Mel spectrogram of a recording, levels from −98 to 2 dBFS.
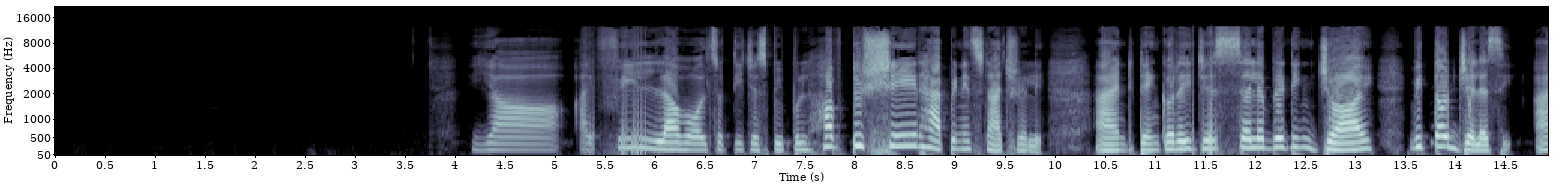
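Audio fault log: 5.23–5.90 s: processor overload crackle. A gritty burst rides on the speech for about two thirds of a second. It fits a processor falling behind on short buffers of around 5 ms and missing deadlines a few dozen times in a row. Each miss replays a scrap of old audio with hard edges, and the chain of those splices is heard as tearing.
11.38–11.82 s: processor overload crackle again, shorter. It fits roughly 15 missed buffers, each filled with stale audio, and it stops once the load passes.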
